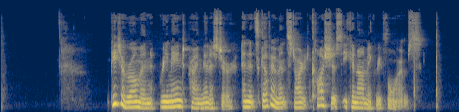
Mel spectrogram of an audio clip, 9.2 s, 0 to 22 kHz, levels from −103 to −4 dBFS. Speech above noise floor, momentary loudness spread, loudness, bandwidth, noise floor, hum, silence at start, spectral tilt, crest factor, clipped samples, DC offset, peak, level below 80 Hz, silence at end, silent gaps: 67 dB; 14 LU; -21 LUFS; 15 kHz; -88 dBFS; none; 2.25 s; -5.5 dB/octave; 18 dB; under 0.1%; under 0.1%; -4 dBFS; -64 dBFS; 0.45 s; none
